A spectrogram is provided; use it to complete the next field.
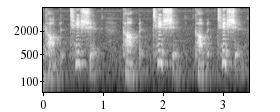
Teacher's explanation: the stress comes in front of t i o n. So, it's got to be competition.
